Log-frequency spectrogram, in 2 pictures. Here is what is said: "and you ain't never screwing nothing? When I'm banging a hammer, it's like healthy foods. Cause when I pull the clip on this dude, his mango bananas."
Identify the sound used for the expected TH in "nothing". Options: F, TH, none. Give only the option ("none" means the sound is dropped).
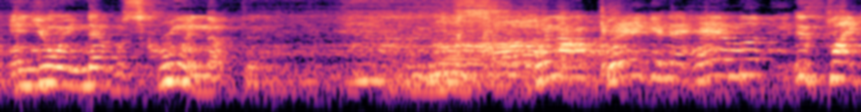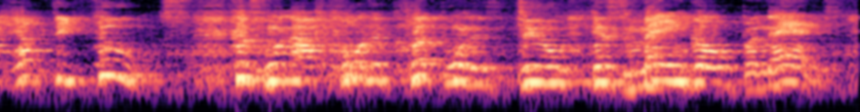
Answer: F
